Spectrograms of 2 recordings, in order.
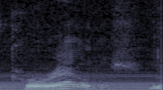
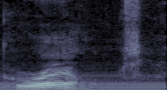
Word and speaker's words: Corrales: It was Corrales, not Corrales.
